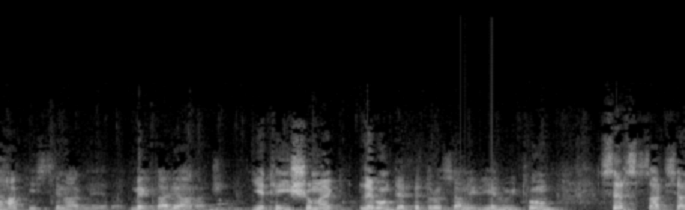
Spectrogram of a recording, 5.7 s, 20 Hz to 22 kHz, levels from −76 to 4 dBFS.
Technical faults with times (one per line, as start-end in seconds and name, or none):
3.83-4.10 processor overload crackle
